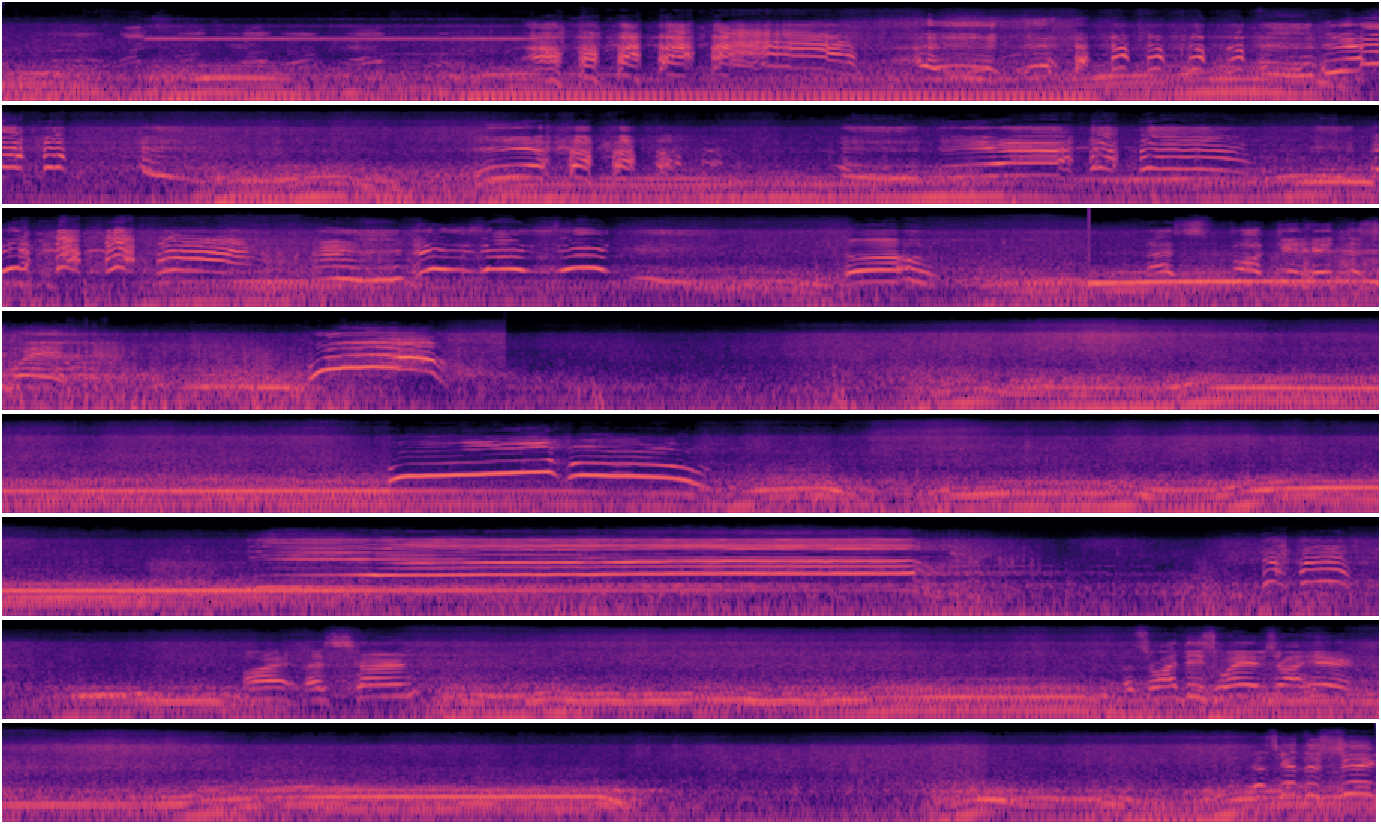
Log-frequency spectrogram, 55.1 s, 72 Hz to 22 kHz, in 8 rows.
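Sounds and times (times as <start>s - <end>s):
wind and water rush: 0.0s - 55.0s
jet ski engine throttling up: 0.3s - 16.2s, 30.4s - 55.0s.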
